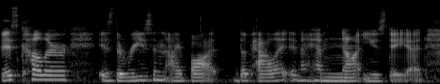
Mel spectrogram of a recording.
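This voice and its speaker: Over noticeable background noise, a woman speaks at a fairly low pitch with fairly even intonation. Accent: American. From New Jersey. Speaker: beauty vlogger. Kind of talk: makeup tutorial.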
